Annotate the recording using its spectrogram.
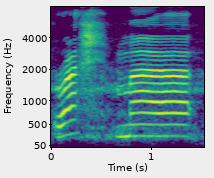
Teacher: رحمہ میں میم کی آواز کو ناک میں نہیں لے کے جانی چاہیے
